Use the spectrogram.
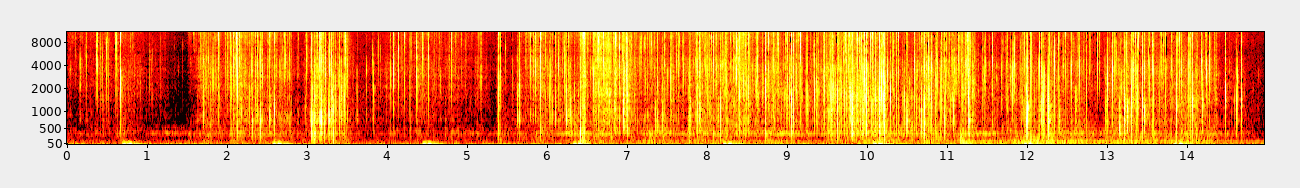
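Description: A hand-sized clear plastic bag full of small white plastic pearls is squeezed and crinkled with the fingers and thumb. It gives dense, bright crinkling and crunchy rustles with quick clicking ticks, starting in short bursts and building into a steady, continuous crinkle.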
